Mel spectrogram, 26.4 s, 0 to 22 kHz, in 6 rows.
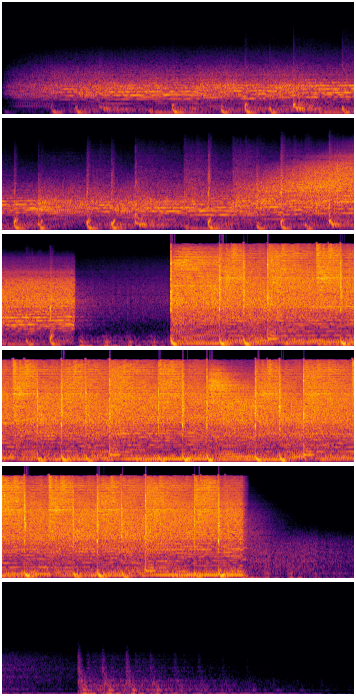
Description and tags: Heavy Lowtuned Metal Groove
A short intro and groove inspired by DOOM 2016 OST.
